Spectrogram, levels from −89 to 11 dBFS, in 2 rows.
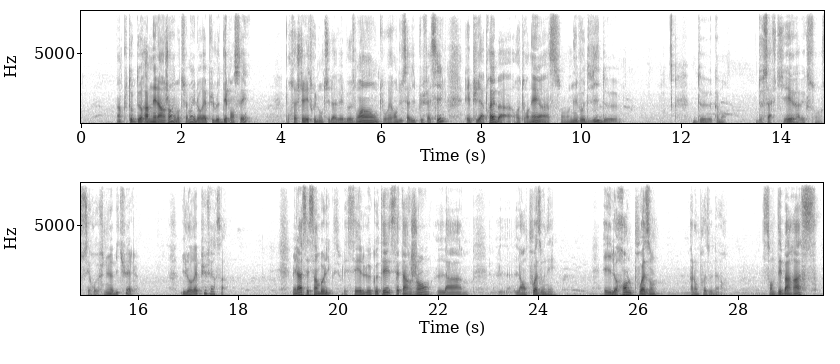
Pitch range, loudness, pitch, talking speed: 85-105 Hz, -28 LUFS, 95 Hz, 155 wpm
